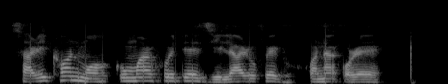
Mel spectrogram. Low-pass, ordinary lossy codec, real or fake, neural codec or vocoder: 7.2 kHz; MP3, 64 kbps; real; none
